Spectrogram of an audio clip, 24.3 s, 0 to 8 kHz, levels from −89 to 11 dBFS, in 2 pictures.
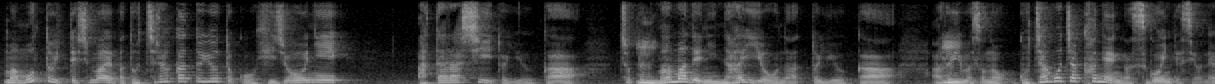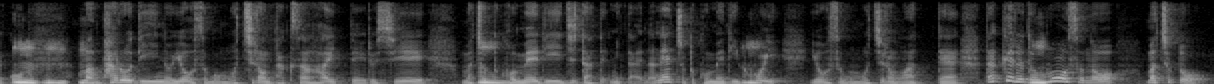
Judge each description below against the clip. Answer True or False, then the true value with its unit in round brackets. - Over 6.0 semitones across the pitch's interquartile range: True (7.1 semitones)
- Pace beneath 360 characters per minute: False (375 characters per minute)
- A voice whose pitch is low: False (155 Hz)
